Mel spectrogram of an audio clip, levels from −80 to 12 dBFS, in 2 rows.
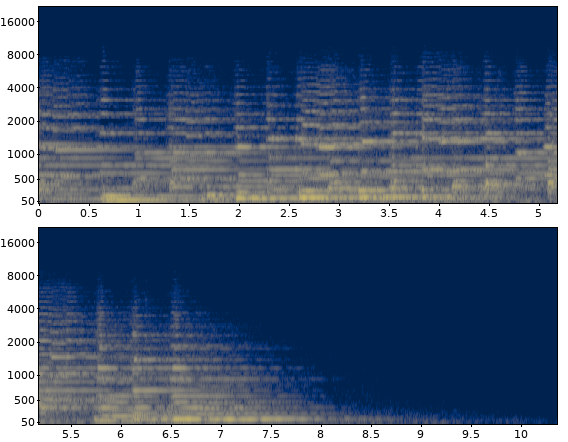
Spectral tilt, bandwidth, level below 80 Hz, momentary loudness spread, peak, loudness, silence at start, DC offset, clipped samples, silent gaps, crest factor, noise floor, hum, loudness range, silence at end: -8.5 dB/octave; 6.6 kHz; -32 dBFS; 9 LU; -4 dBFS; -21 LUFS; 0 s; under 0.1%; under 0.1%; none; 18 dB; -70 dBFS; none; 6 LU; 2.1 s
